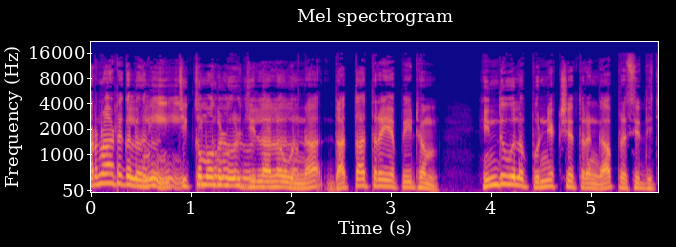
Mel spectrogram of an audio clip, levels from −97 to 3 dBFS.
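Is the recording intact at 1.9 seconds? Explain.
No. At 1.9 s the speech is heard twice: a doubled audio track runs from 0.46 to 2.08 s, ending just before "దత్తాత్రేయ పీఠం హిందువుల". A second full-band copy trails the original by about 150 ms at roughly 10 dB quieter, likely from the signal being captured again through a slower path. Unlike an echo or reverberation, there is only one copy, with no decay or room colour, and it cuts in and out abruptly.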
